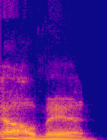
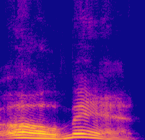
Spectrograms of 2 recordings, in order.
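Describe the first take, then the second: First: It is said in a displeased, disapproving way. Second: It is said in a pleased, approving way. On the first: The thing is bad. "And you're like, oh man, that's bad" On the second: The thing is good. "You go, oh man, like that's good"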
